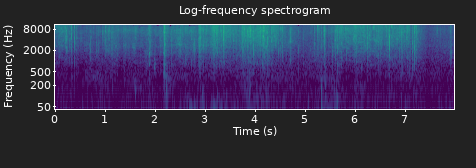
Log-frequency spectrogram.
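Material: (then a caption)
Dried pepper skin. A hanging garland of dry, hollow red chili peppers is rubbed with fingertips and scratched with long nails. The result is a steady, bright crinkling and crackling with many quick, irregular papery clicks. The sound swells in the middle and drops quieter near the end.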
